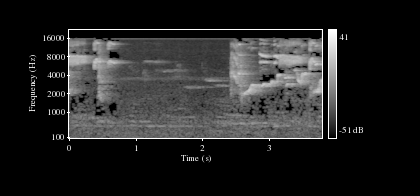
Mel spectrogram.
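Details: Caged orange-headed thrush in a lure recording for training competition birds: two quick high chattering bursts, a quiet stretch with faint whistles, then a dense run of rapid sharp twittering notes.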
